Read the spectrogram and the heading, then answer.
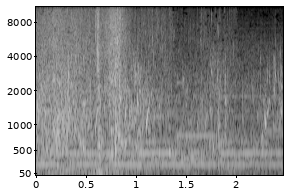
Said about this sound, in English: It's actually quite hard to get the board on the right side of it with the wind and a bit of the waves. Okay, and then I've got onto my knees to just lift it out because it's actually really full of water.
